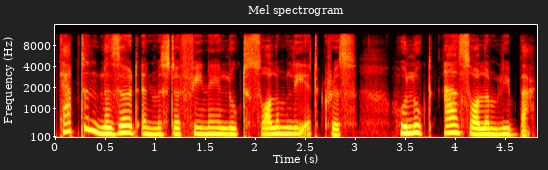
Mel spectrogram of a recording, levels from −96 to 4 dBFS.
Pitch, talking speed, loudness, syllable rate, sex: 205 Hz, 175 wpm, -17 LUFS, 5.4 syllables/s, female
